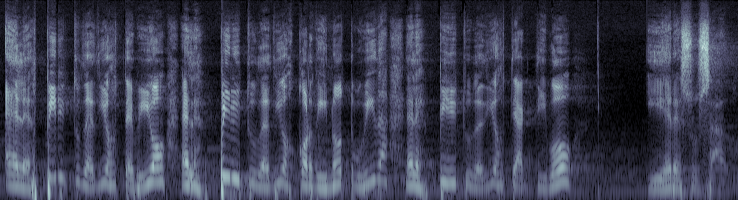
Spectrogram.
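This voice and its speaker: A high-pitched man preaches a passionate sermon in a church hall. His voice rings with a long reverb, and soft music sits underneath. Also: big pitch swings, normal speed. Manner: impassioned, swings between loud exhortation and hushed asides. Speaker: apostle preaching.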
